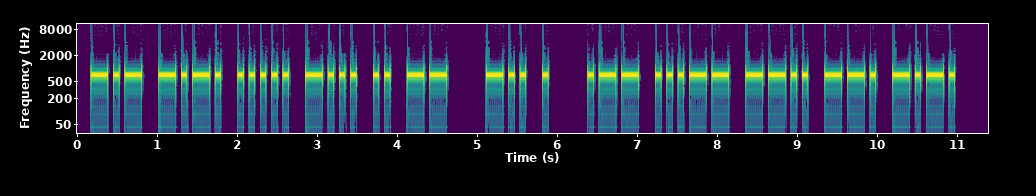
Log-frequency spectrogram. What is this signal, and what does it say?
Morse code, heard as a keyed tone, about 17 wpm, 700 Hz. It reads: KC5BIM DE W3ZGC
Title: USA Callsign DE Callsign 17wpm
